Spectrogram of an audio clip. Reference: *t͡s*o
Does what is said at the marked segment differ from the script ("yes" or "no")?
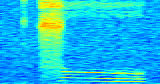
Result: no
